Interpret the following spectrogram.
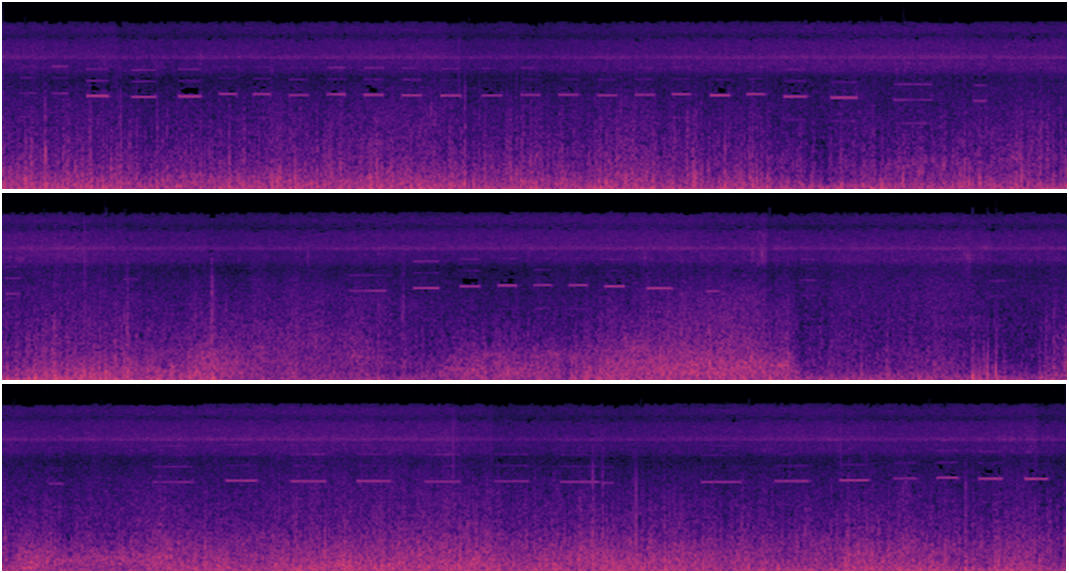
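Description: Wind rushing over the microphone of a tandem paraglider in flight, swelling and easing, with a paragliding variometer's rapid high beeps sounding on and off; the beeping signals that the glider is climbing.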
